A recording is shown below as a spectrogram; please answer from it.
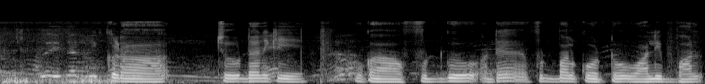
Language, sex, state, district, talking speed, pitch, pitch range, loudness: Telugu, male, Andhra Pradesh, Sri Satya Sai, 95 wpm, 135 Hz, 130-145 Hz, -18 LUFS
